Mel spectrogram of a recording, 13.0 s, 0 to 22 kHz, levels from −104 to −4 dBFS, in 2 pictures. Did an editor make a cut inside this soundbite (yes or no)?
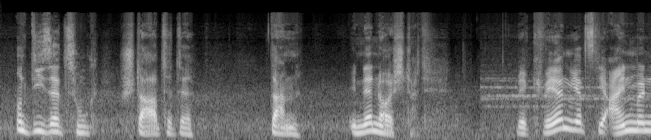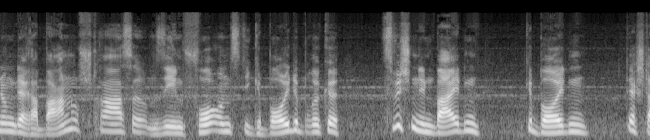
no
